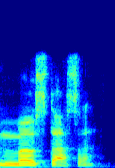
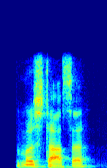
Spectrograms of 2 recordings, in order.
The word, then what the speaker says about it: Mostaza: Mostaza, is that how you say it? – Yeah, so you pronounce it Mostaza. – Mostaza. – Which means mustard in Spanish.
